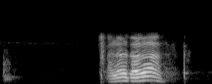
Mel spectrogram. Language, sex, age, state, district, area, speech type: Bengali, male, 18-30, West Bengal, Howrah, urban, conversation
